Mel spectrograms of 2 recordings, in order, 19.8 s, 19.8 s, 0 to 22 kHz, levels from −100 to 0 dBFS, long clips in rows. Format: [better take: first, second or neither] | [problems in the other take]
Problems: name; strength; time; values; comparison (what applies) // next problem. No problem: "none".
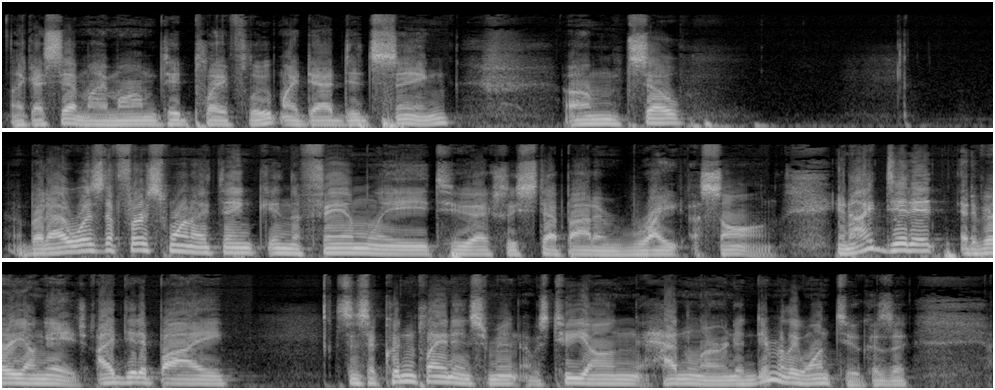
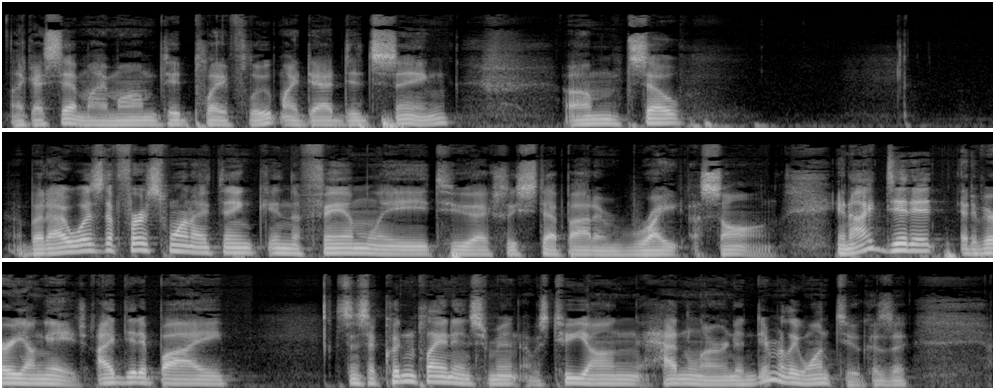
second | distortion; slight; 10 dB below the speech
